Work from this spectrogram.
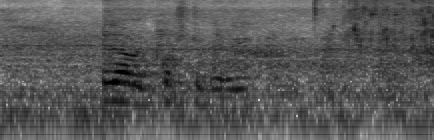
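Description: Vegetables for khichuri (cabbage, eggplant, potato, pumpkin) being washed in water, with a brief close splash and trickle amid light background noise, and a voice speaking.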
